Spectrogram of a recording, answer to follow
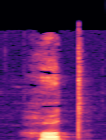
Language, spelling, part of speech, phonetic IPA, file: Czech, hod, noun, [ˈɦot], Cs-hod.ogg
- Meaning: 1. throw 2. feast day, holy day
